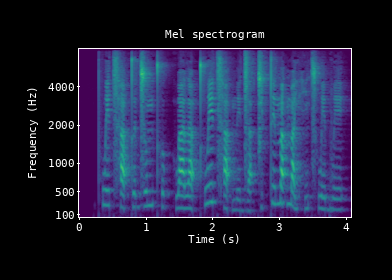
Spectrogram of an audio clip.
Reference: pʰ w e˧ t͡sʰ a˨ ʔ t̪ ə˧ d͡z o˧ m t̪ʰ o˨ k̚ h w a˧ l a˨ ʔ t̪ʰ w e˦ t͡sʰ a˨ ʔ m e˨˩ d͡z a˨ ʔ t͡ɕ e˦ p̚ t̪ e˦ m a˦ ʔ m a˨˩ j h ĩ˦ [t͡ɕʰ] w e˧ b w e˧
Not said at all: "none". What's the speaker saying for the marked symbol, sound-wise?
t͡sʰ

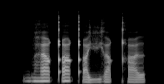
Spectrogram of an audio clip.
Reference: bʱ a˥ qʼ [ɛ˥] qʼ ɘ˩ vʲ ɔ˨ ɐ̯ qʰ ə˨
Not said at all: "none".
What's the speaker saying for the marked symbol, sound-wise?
ɛ˥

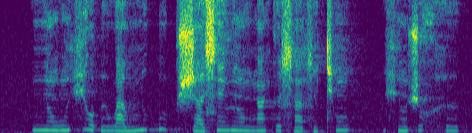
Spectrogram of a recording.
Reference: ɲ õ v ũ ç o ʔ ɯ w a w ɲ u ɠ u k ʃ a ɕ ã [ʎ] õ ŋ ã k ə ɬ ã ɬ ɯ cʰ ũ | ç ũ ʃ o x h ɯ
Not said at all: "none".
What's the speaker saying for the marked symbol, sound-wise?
ʎ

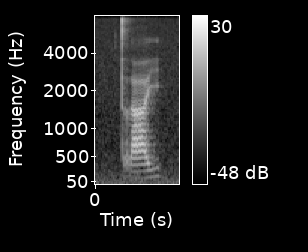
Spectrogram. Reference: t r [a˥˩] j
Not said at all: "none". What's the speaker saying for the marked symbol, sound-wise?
a˦˥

